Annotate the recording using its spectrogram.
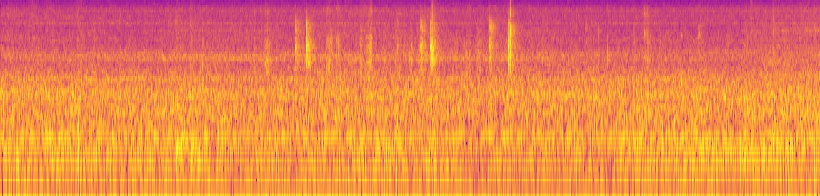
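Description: Small scissors snipping open a leathery ball python egg: a handful of faint short clicks between about three and five seconds in, over a steady low room hum.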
